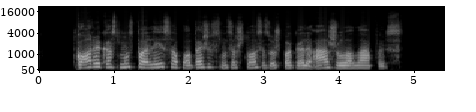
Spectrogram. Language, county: Lithuanian, Vilnius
